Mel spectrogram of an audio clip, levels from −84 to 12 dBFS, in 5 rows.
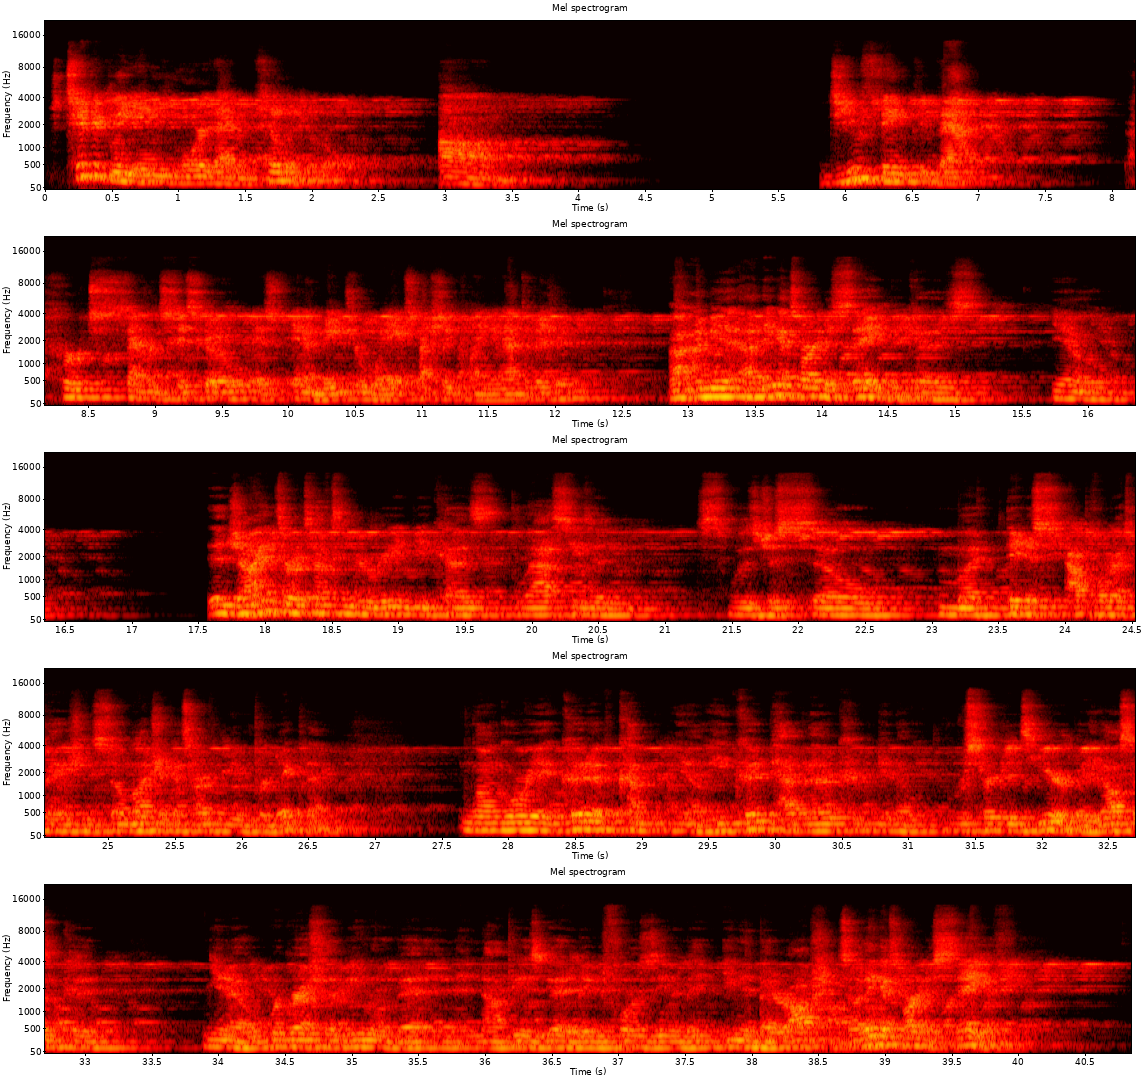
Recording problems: echo of what is said; strong; throughout; 280 ms later, 9 dB below the speech
off-mic speech; far
room echo; noticeable; dies away in 0.7 s

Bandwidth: 14.5 kHz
